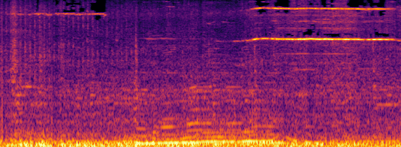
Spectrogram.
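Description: Street traffic rumble, with a steady high-pitched squeal starting about halfway through.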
